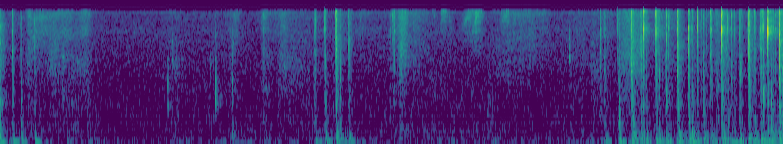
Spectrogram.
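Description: Long nails and fingertips type on the black plastic chiclet keyboard of a grey laptop, making short, dry key taps with a soft low thud under bright clicking edges. A few taps open the clip, a brief cluster comes near the three-second mark, and a faster, louder flurry of typing fills the last two seconds.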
